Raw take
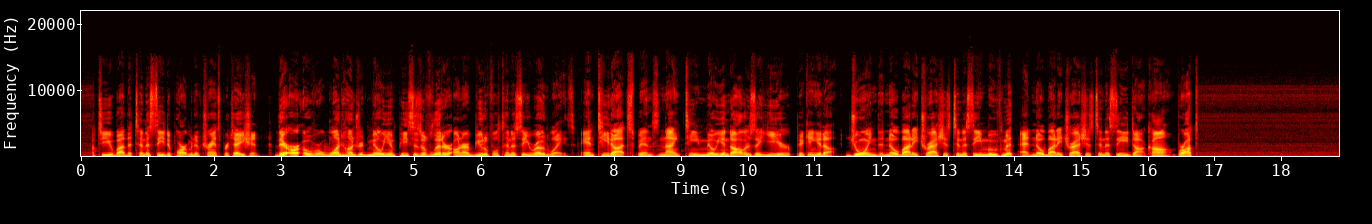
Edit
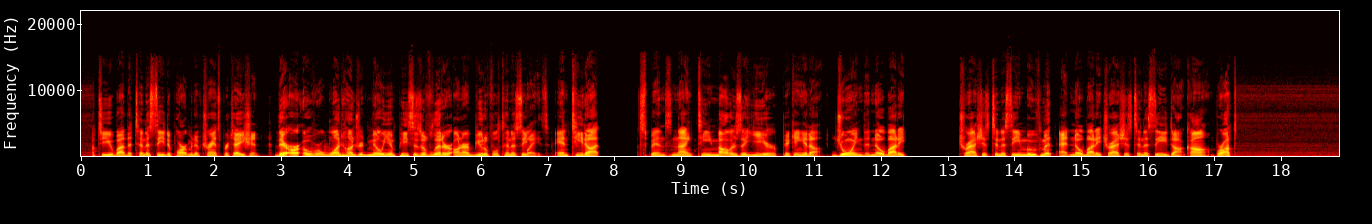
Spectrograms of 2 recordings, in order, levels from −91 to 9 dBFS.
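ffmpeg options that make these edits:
-filter_complex "[0:a]asplit=5[a][b][c][d][e];[a]atrim=end=6.692[f];[b]atrim=start=7.078:end=8.15,asetpts=PTS-STARTPTS,afade=t=out:st=1.068:d=0.004:c=hsin,apad=pad_dur=0.58[g];[c]atrim=start=8.15:end=9.382,asetpts=PTS-STARTPTS,afade=t=in:d=0.004:c=hsin[h];[d]atrim=start=9.778:end=12.59,asetpts=PTS-STARTPTS,afade=t=out:st=2.808:d=0.004:c=hsin,apad=pad_dur=0.79[i];[e]atrim=start=12.59,asetpts=PTS-STARTPTS,afade=t=in:d=0.004:c=hsin[j];[g][h]concat=n=2:v=0:a=1[k];[f][k]acrossfade=d=0.004:c1=hsin:c2=hsin[l];[i][j]concat=n=2:v=0:a=1[m];[l][m]acrossfade=d=0.004:c1=hsin:c2=hsin"

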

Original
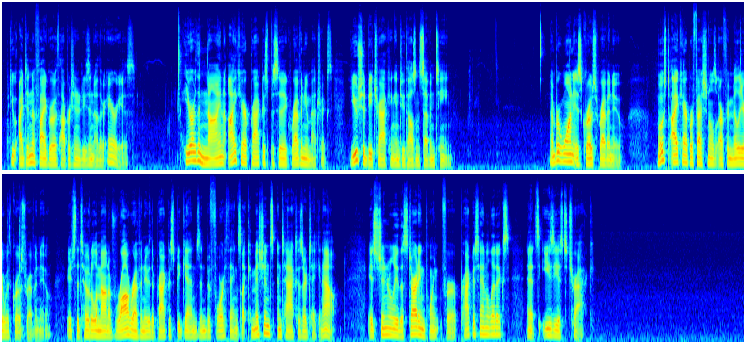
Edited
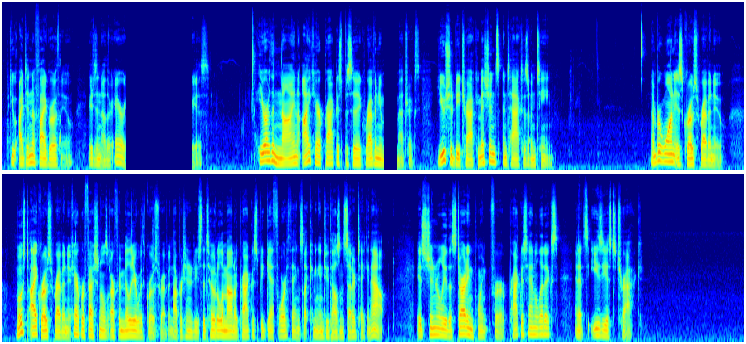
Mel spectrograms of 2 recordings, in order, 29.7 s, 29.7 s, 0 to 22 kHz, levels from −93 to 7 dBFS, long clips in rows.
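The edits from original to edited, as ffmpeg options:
-filter_complex "[0:a]asplit=15[a][b][c][d][e][f][g][h][i][j][k][l][m][n][o];[a]atrim=end=1.182[p];[b]atrim=start=15.588:end=16.252[q];[c]atrim=start=1.688:end=2.32,asetpts=PTS-STARTPTS,afade=t=out:st=0.628:d=0.004:c=hsin,apad=pad_dur=1.33[r];[d]atrim=start=2.32:end=6.16,asetpts=PTS-STARTPTS,afade=t=in:d=0.004:c=hsin,afade=t=out:st=3.836:d=0.004:c=hsin,apad=pad_dur=0.27[s];[e]atrim=start=6.16:end=7.782,asetpts=PTS-STARTPTS,afade=t=in:d=0.004:c=hsin[t];[f]atrim=start=19.858:end=20.872[u];[g]atrim=start=8.518:end=13.542[v];[h]atrim=start=11.618:end=12.272[w];[i]atrim=start=13.538:end=15.592[x];[j]atrim=start=1.178:end=1.692[y];[k]atrim=start=16.248:end=17.002[z];[l]atrim=start=17.848:end=18.602[aa];[m]atrim=start=19.028:end=19.862[ab];[n]atrim=start=7.778:end=8.522[ac];[o]atrim=start=20.868[ad];[p][q]acrossfade=d=0.004:c1=hsin:c2=hsin[ae];[r][s][t]concat=n=3:v=0:a=1[af];[ae][af]acrossfade=d=0.004:c1=hsin:c2=hsin[ag];[ag][u]acrossfade=d=0.004:c1=hsin:c2=hsin[ah];[ah][v]acrossfade=d=0.004:c1=hsin:c2=hsin[ai];[ai][w]acrossfade=d=0.004:c1=hsin:c2=hsin[aj];[aj][x]acrossfade=d=0.004:c1=hsin:c2=hsin[ak];[ak][y]acrossfade=d=0.004:c1=hsin:c2=hsin[al];[al][z]acrossfade=d=0.004:c1=hsin:c2=hsin[am];[am][aa]acrossfade=d=0.004:c1=hsin:c2=hsin[an];[an][ab]acrossfade=d=0.004:c1=hsin:c2=hsin[ao];[ao][ac]acrossfade=d=0.004:c1=hsin:c2=hsin[ap];[ap][ad]acrossfade=d=0.004:c1=hsin:c2=hsin"

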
